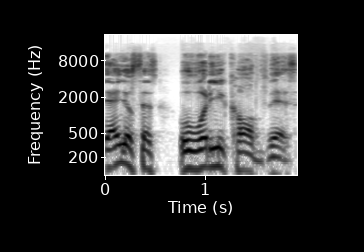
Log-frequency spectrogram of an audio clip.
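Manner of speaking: ordinary talk, nothing marked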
